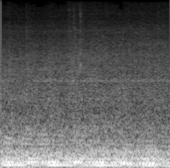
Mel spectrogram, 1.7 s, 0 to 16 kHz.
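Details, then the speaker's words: Lexus IS300 on test drive after full suspension refresh with coilovers and new arms: deep, steady droning rumble under road noise, low and continuous with slight wobble, from known bad front wheel bearings. Wheel bearing rumble. "You hear that rumble though? >> Yeah. What is that? >> I forgot the wheel bearings are bad on the front of this car."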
